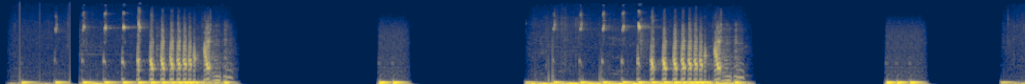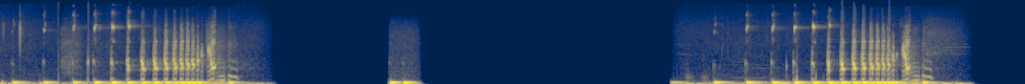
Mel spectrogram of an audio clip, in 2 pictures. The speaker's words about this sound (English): Yes, it's the oscillated turkey. Listen to the sounds of oscillated turkeys.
